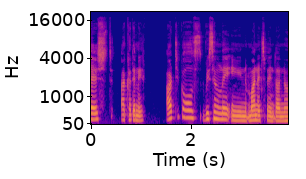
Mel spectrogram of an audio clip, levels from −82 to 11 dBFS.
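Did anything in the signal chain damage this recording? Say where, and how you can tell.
Yes. From 2.49 s to the end of the speech clip, the audio turns dull and muffled. This points to de-emphasis applied wrongly: a treble cut meant to undo pre-emphasis that wasn't there. A spectrogram shows the upper bands darkening smoothly, about 11 dB down at 10 kHz relative to 1 kHz.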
